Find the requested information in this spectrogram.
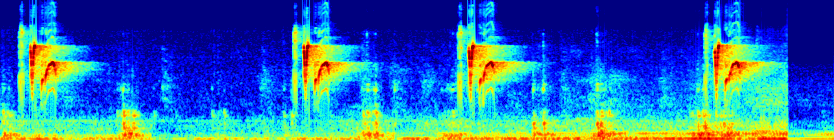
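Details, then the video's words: Persistent bar-winged prinia song from a master recording: four loud, piercing chirps, each a fast falling two-part note, arriving at uneven gaps of one to three seconds, with faint low knocks and hum underneath. "KICAUAN SUARA PRENJAK GACOR DOR"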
